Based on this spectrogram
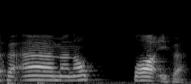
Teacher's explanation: ذهبت التاء وذهبت صفاتها · Term: إدغام كامل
